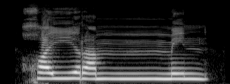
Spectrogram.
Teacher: آخری میں را پہ تنوین زبر ہے، پھر حرف المیم ہے. میم حروف الادغام بغنہ میں سے ہے تو ہمیں یہ حکم کو غنہ اور تشدید کے ساتھ ادا کرنا ہے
